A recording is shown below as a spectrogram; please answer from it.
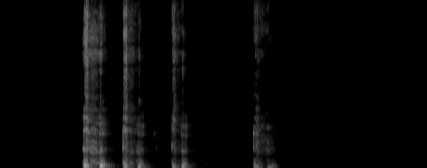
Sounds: Cough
